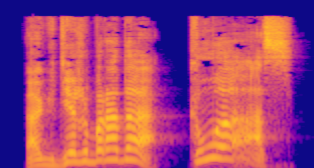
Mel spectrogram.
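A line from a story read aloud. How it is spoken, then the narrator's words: Roaring. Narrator (Russian): взревел Джордж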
